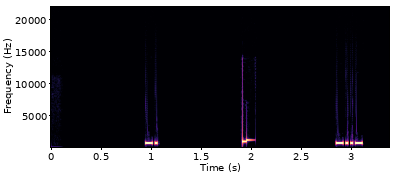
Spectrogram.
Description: Morse code, heard as a keyed tone, about 50 wpm, 700 Hz. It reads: N X
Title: Single Letter-Number 50wpm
